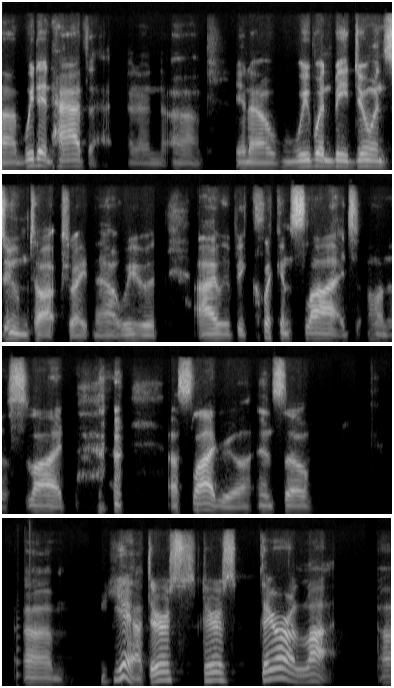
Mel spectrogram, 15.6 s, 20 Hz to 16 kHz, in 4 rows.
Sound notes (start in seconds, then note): 8.6 chuckles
